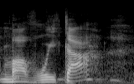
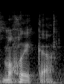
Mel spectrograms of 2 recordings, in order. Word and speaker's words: Mavuika: That's how it's pronounced. The V is pronounced like an H. As far as I'm aware, the V is pronounced like an H. You could also think of it as like Mavuika, which is Mohuika.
